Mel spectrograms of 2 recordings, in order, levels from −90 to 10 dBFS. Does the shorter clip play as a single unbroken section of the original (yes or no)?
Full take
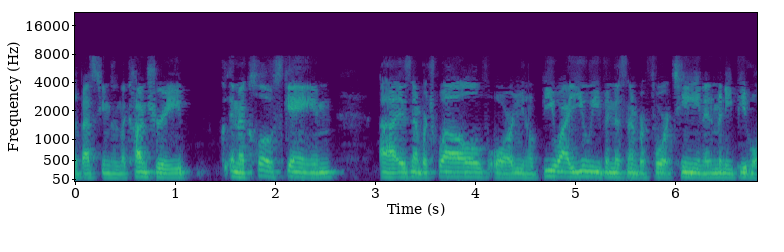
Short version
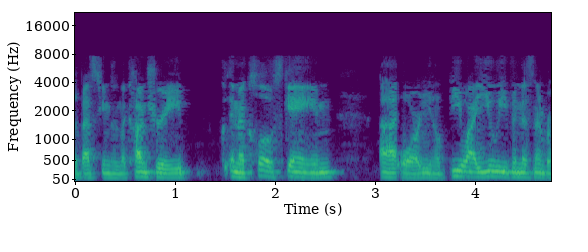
no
